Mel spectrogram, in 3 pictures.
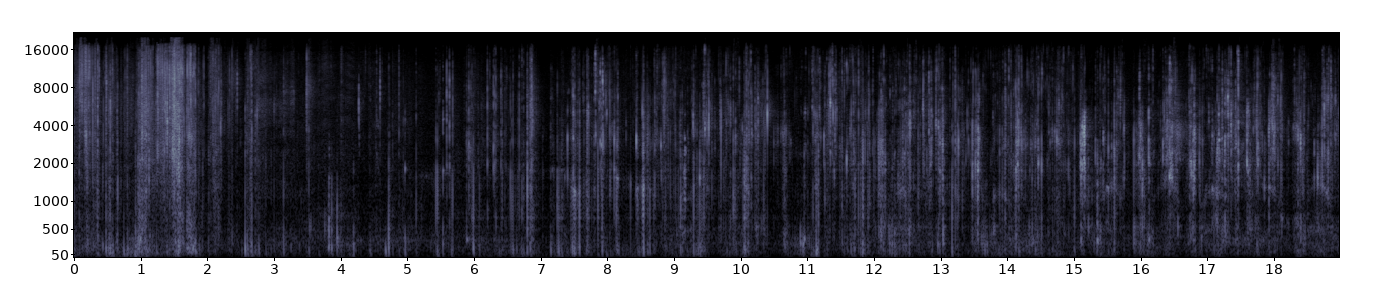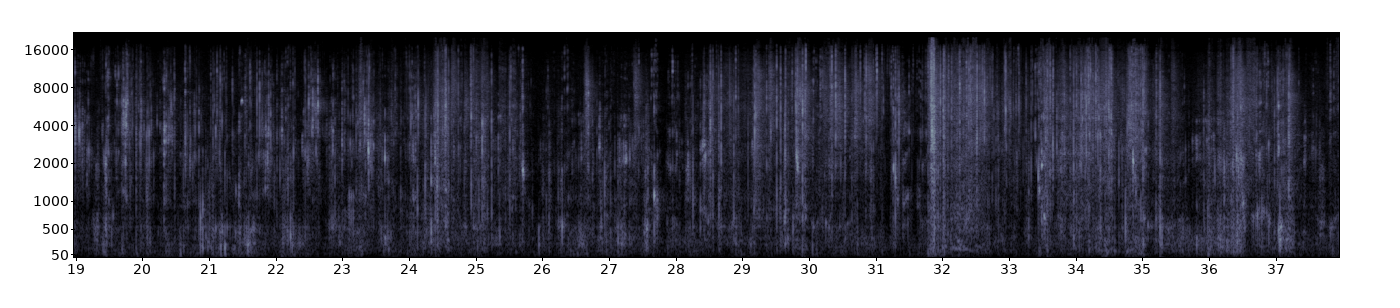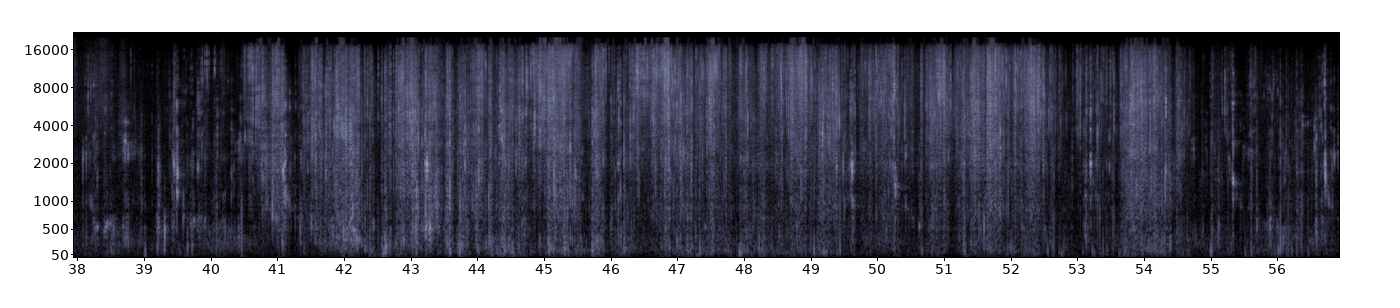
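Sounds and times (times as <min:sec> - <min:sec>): wrapper crinkling: 0:00.0 - 0:10.2, 0:23.2 - 0:25.8, 0:28.2 - 0:56.5
chewing and mouth clicks: 0:04.2 - 0:56.9.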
